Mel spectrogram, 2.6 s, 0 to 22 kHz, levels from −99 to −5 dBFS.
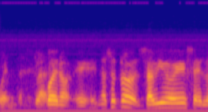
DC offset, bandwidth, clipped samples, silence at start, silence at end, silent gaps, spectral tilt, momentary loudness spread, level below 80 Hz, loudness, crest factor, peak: under 0.1%; 19.5 kHz; under 0.1%; 0 s; 0 s; none; -7.5 dB/octave; 13 LU; -56 dBFS; -27 LUFS; 16 dB; -12 dBFS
